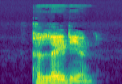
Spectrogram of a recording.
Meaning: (adjective) Of or relating to Pallas, an epithet of Athena, the goddess of wisdom, and potentially to other female Greek figures such as Pallas the daughter of Triton and granddaughter of Poseidon
- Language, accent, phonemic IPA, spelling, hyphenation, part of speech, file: English, Received Pronunciation, /pəˈleɪdɪən/, Palladian, Pal‧lad‧i‧an, adjective / noun, En-uk-Palladian.oga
